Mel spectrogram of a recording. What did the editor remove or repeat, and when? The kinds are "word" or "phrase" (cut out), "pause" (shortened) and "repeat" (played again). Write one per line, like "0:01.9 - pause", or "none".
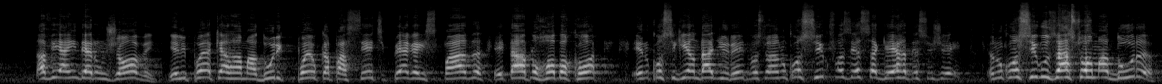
0:01.6 - pause
0:04.9 - pause
0:05.3 - word
0:06.2 - pause
0:09.8 - pause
